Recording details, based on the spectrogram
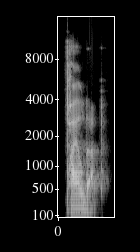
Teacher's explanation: Link the sounds, piled up. Pronounce it like one word, not piled up, but piled up.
